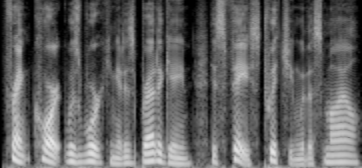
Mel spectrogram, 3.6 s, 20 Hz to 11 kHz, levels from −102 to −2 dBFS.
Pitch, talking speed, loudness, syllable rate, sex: 135 Hz, 230 wpm, -20 LUFS, 5.6 syllables/s, female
